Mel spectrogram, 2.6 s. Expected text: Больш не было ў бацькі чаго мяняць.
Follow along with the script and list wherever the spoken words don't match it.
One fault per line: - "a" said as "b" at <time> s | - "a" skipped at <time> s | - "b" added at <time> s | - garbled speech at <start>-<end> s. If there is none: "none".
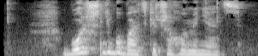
- "было" skipped at 1.1 s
